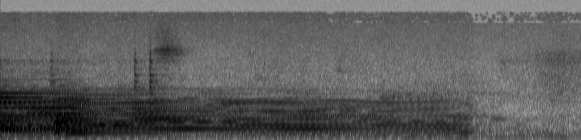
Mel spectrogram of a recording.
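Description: A piano plays softly in a quiet room and fades away.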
